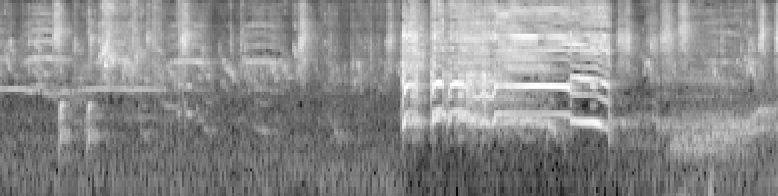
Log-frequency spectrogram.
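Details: Rooster crowing in the morning: after soft background clucks and chirps, a loud, drawn-out harmonic crow lasting about two seconds that rises, holds, then drops sharply at the end.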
